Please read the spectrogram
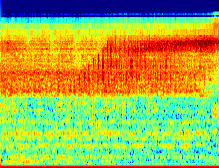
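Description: A hissing electronic noise sweep in a DJ mix, held steady over faint sustained tones, with its pitch rising in steps for about a second partway through.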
